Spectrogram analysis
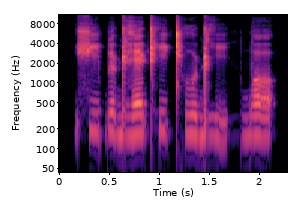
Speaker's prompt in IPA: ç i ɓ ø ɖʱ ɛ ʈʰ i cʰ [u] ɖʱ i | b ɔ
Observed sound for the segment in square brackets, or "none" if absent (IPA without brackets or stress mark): u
